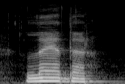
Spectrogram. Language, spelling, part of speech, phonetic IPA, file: Ukrainian, ледар, noun, [ˈɫɛdɐr], Uk-ледар.ogg
- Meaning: lazy person, lazybones, idler, loafer, slacker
